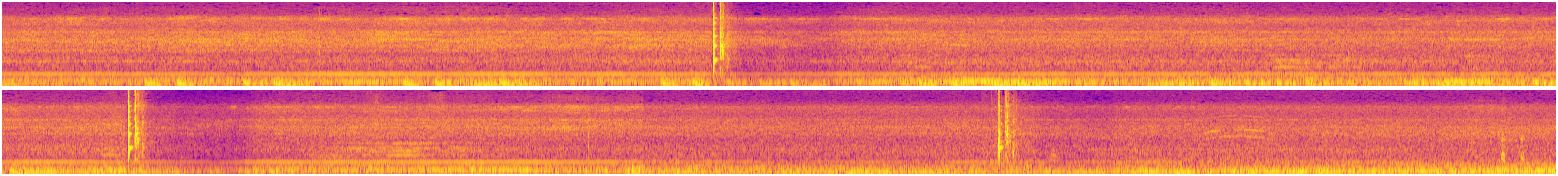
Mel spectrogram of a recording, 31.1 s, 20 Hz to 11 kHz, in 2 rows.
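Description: A composite slowpitch softball bat, a Miken Freak Platinum PT12, strikes pitched softballs three times, about nine seconds apart, each hit a single sharp crack. A steady low rumble and a constant low hum run underneath.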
